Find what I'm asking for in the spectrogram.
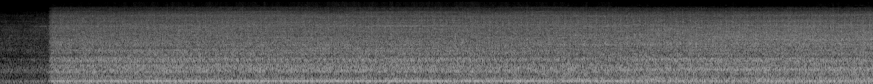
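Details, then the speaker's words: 1999-2007 Chevy Silverado GMT800 Vortec V8 after replacing the upstream O2 sensor and checking wiring on the bank that was dropping out: steady, even idle with no dips or misfire stumbles. "It's running really nice now that we got that O2 sensor swapped out. Wiring's good."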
